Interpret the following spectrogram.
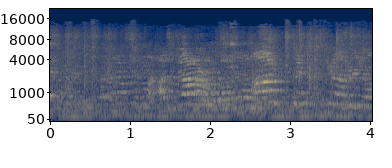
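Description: Young children's voices chattering and calling out in a room, several at once, in short high-pitched exclamations.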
